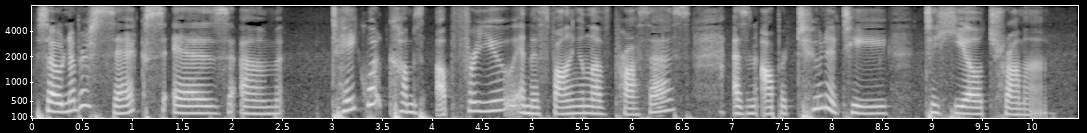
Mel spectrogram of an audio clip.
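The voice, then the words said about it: Hoarse, strained voice. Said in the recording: “I think I'm like losing my voice,”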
